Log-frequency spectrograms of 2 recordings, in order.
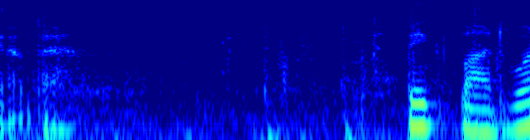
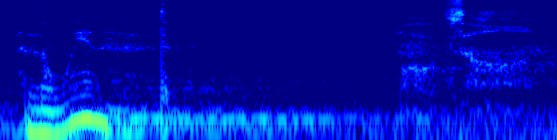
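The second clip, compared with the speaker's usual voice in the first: softer, fading whisper to the end; whispered recitation; 3 semitones lower, 11 dB quieter, slower than usual. Acted. Player finishing the poem, fading whisper. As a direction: let the line drift away in a breath. Reading the found poem aloud.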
